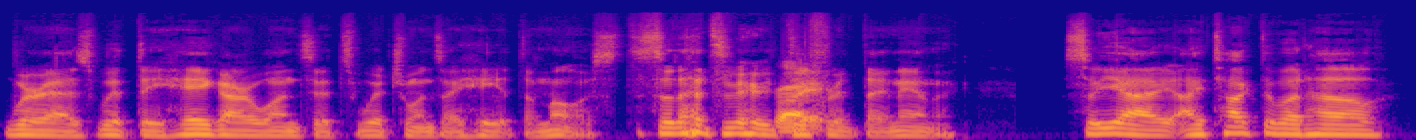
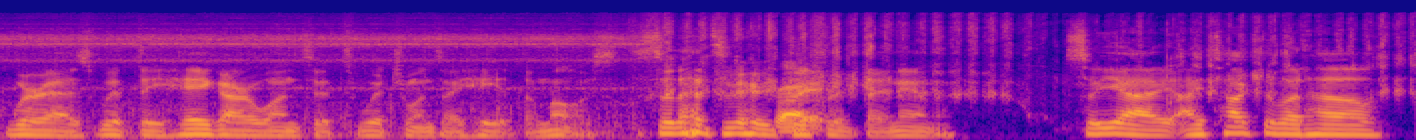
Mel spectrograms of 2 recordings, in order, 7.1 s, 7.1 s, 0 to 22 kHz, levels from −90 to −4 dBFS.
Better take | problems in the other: first | household noises; loud; throughout; 9 dB below the speech

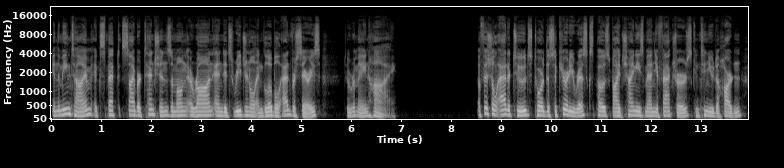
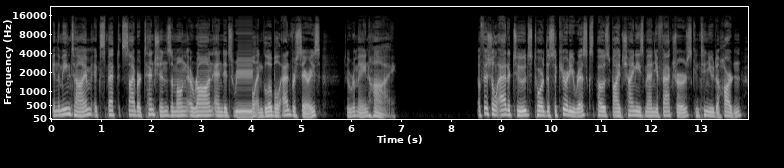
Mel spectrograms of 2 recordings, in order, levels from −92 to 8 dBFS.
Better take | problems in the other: first | audio freezing; at 3.5 s

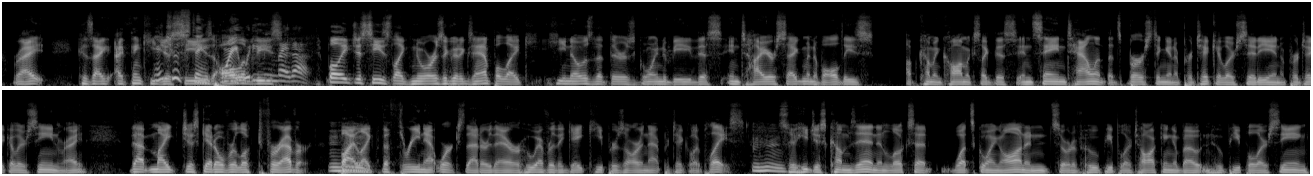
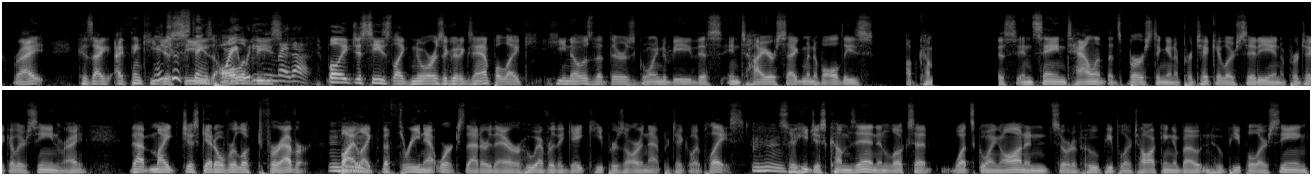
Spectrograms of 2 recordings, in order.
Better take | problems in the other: first | audio cutting out; at 9.5 s for 0.5 s

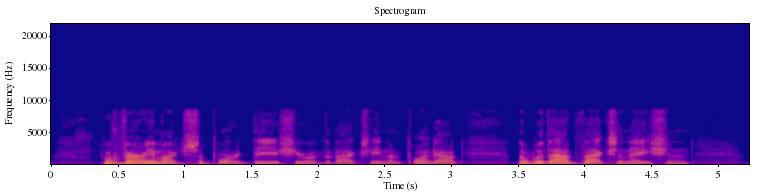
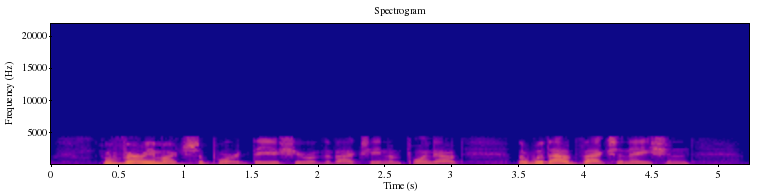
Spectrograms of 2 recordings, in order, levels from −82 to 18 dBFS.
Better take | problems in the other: first | garbled, watery; badly; nothing above 4 kHz; slightly in the first

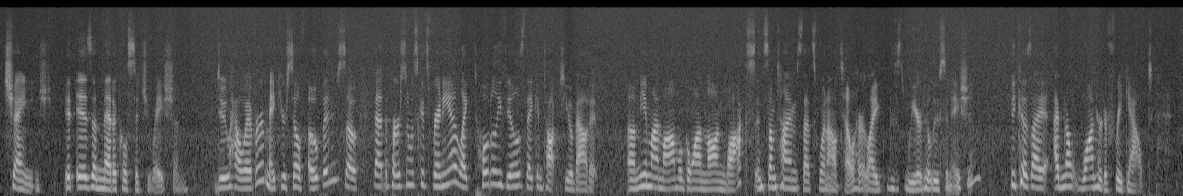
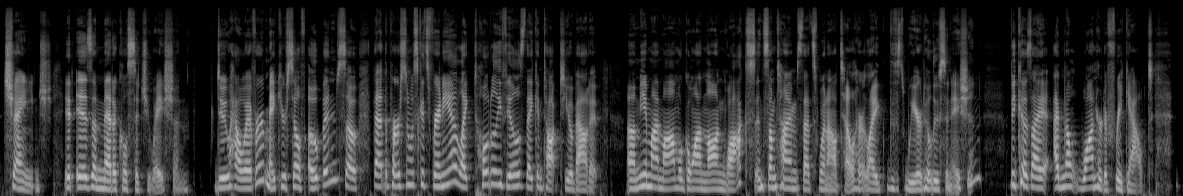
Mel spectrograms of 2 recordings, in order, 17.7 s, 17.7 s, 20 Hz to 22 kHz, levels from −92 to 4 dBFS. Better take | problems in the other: second | hiss; noticeable; throughout; 15 dB below the speech

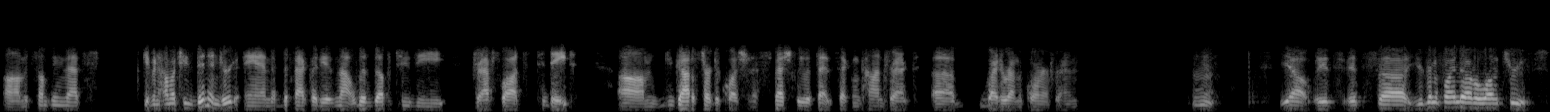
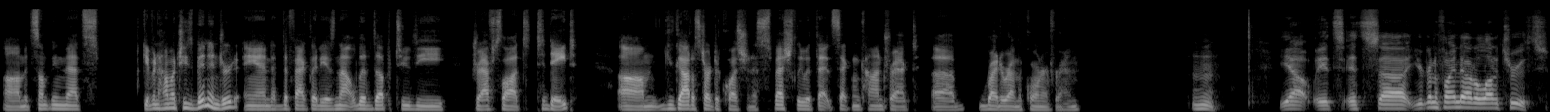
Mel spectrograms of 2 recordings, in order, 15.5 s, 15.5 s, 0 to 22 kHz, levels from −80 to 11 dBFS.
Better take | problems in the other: second | phone-call audio; poor line

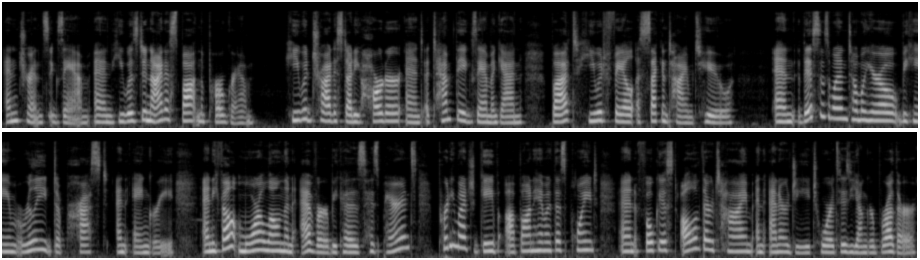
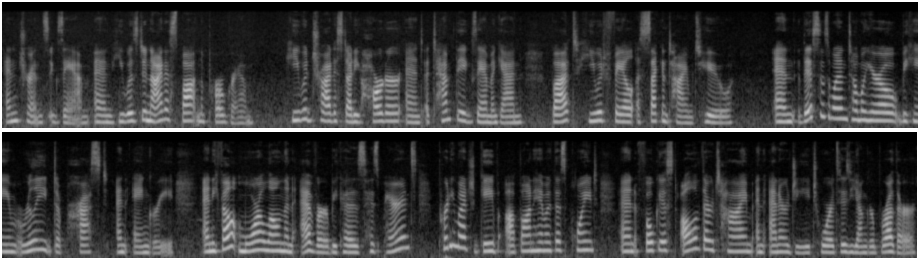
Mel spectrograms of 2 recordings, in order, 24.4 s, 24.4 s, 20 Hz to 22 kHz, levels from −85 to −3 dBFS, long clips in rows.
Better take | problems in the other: first | hiss; faint; throughout; 25 dB below the speech

